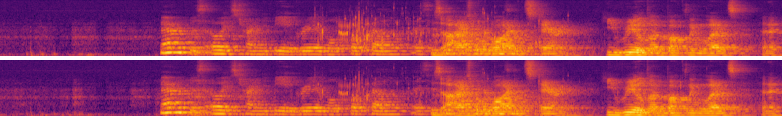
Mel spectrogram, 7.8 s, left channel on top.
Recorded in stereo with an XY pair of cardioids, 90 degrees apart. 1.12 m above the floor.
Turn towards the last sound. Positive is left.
turn(degrees=-30)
